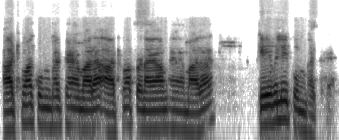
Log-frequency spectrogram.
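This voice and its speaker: A man's voice: mid-range voice, steady tone, measured pace, no echo, phone-quality sound. A man teaching a class on a yoga text, explaining patiently, repeating key points and asking his students questions.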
